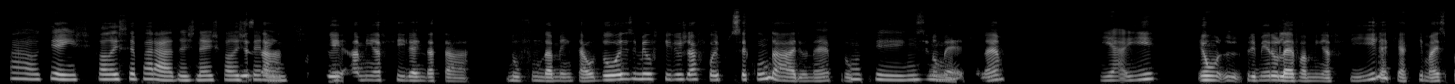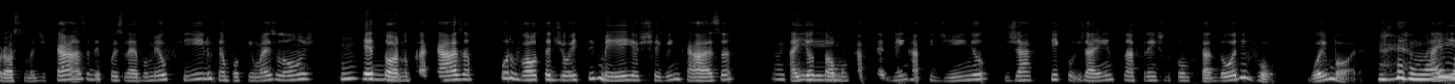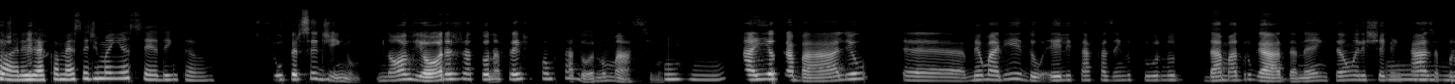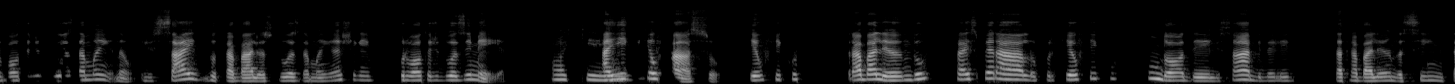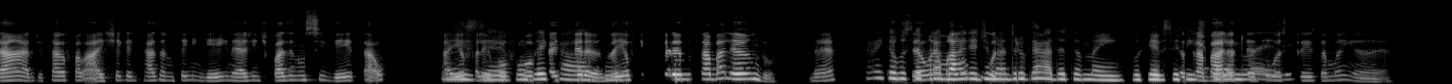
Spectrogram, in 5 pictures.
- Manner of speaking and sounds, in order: laugh; sad: "Pois é, complicado"
- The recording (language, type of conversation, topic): Portuguese, advice, Por que não consigo relaxar depois de um dia estressante?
